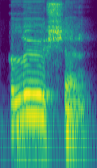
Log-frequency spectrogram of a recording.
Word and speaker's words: pollution: So we can see the first syllable is short. It's just P p with the schwah sound. P. Then the second syllable is long because it's stressed. L pollution. Pollution. And the third third syllable is shun. Yes, P is aspirated. After P is awa sound and here in shun is a schwa sound.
